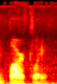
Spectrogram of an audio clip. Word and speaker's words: Berkeley: more like it was developed by Barkley George Barkley for which the city of Berkeley was named but they mispronounce it and uh Barkley said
